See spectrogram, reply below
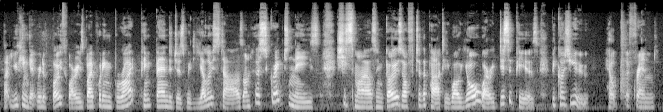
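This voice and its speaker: A man reading a children's storybook aloud expressively, adding gentle asides for young listeners. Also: fairly high pitch, lively intonation, measured pace. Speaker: storybook reader. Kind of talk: children's picture book read-aloud.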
